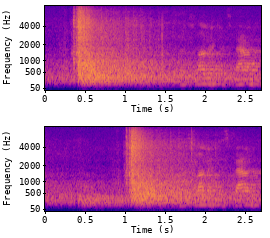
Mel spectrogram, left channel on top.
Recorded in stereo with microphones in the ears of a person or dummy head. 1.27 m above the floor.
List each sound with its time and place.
1.7 s a man speaking: 90° right, 8.5 m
